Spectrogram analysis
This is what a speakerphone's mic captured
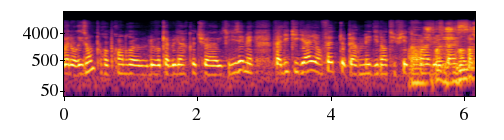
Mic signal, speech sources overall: both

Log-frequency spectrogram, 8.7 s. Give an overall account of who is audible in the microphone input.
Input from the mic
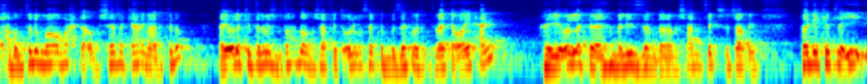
echo only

